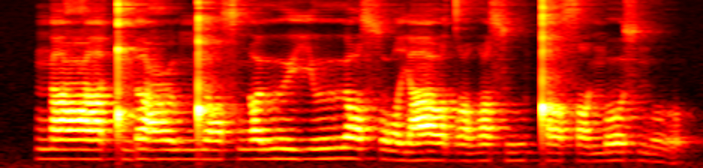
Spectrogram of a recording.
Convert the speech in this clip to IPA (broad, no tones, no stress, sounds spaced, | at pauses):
ŋ a ʕ a ǃ ṳ ɾ ʌ ʕ u ŋ͡ǃ ɯː sˤ ŋ ɯː j ɯː sˤ u j a ʊ̯ dˤ ɛ ðˤ ɯ s ṳ ǃ ɛ sˤ e ŋ oː s ŋ o̤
